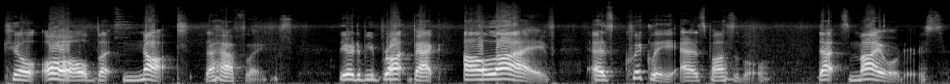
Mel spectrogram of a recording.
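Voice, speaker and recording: A woman voicing a huge male orc captain, speaking in a slow, deep growl. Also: expressive, poor audio. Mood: commanding.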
